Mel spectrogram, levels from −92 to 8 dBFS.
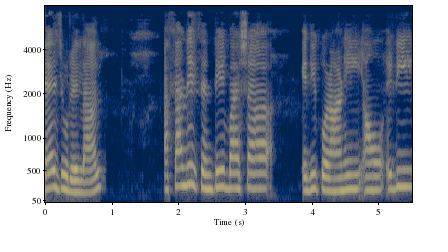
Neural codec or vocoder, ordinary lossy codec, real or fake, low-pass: codec, 16 kHz in and 24 kHz out, 1.1 kbps, FireRedTTS-2 codec; none; fake; 7.2 kHz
